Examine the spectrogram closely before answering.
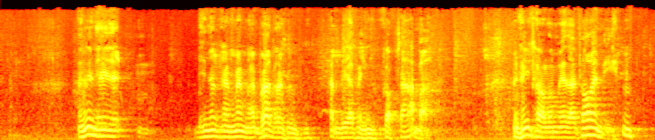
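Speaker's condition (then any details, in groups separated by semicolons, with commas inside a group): Parkinson's disease; young onset, diagnosed at age 30, no cure, on treatments, not well enough to live alone, nursing home 15 years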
